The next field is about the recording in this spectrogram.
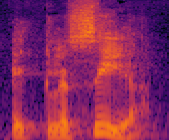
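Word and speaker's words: ἐκκλησία: Les recuerdo que la palabra iglesia viene de una palabra que en griego se pronuncia eclesía.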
